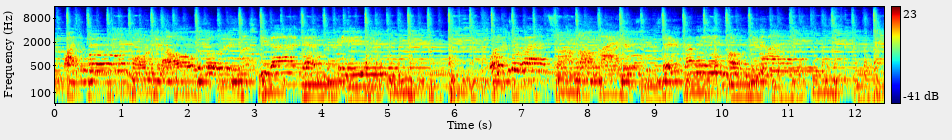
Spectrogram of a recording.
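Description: A small band playing an instrumental passage of a Newfoundland folk song: strummed acoustic guitar, electric bass, cajon and keyboard over a steady beat.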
